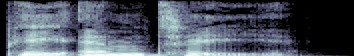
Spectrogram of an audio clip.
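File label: "pmt", British English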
